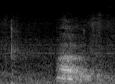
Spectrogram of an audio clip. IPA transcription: ɐʊ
